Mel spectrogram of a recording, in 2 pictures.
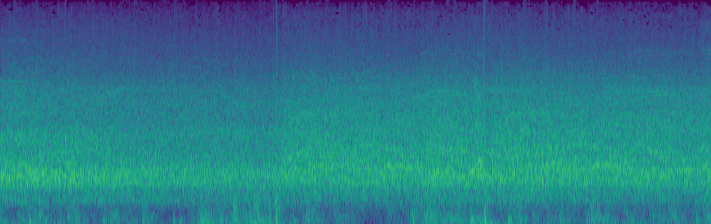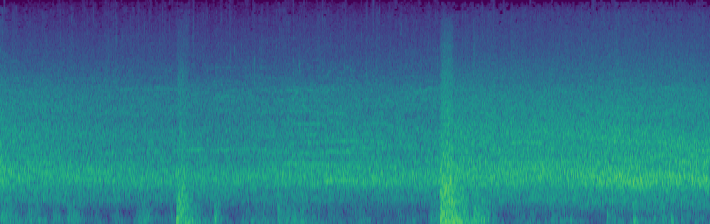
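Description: A large arena crowd roars and cheers steadily.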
